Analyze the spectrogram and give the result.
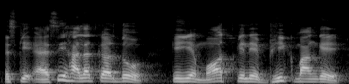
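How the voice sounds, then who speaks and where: A man voicing a brutal male police henchman who barks out orders loudly. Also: medium pitch, unhurried, pitched above the performer's own voice, natural voice. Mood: commanding. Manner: loud barked commands.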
